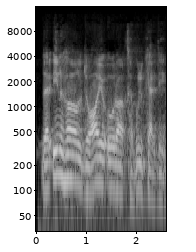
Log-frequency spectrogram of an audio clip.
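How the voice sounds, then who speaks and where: A man speaks in a soft-spoken way. Noticeable background noise runs underneath. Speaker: Quran translator. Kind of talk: scripture translation reading. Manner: calm, soft.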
